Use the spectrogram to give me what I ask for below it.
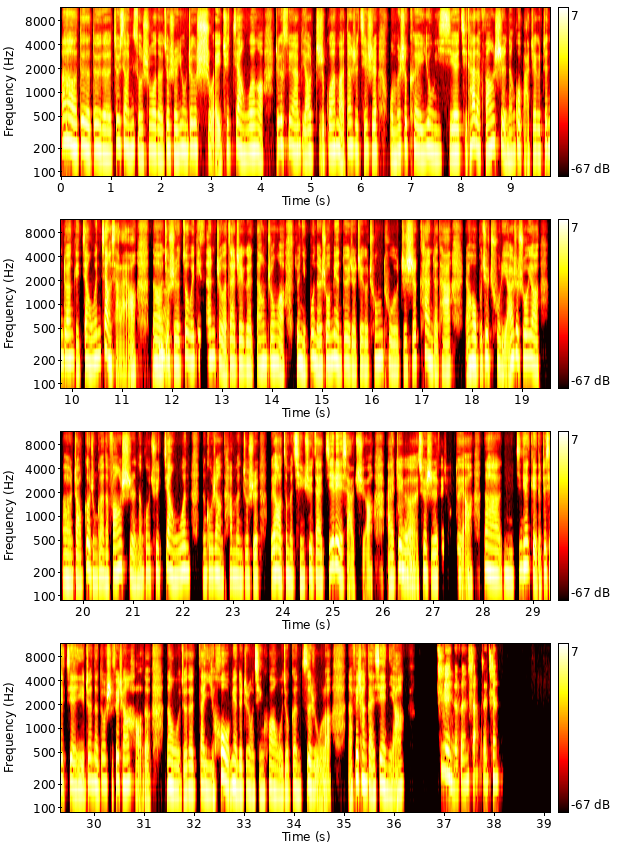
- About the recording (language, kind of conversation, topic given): Chinese, advice, 如何在朋友聚会中妥善处理争吵或尴尬，才能不破坏气氛？
- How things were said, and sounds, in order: none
